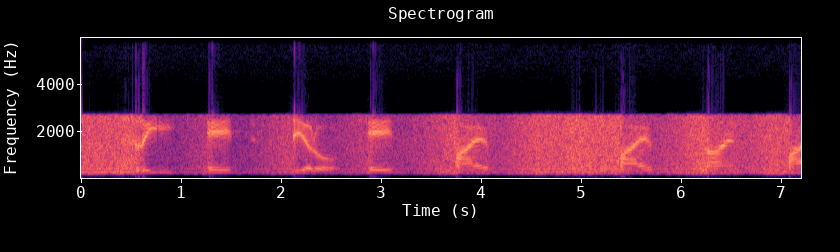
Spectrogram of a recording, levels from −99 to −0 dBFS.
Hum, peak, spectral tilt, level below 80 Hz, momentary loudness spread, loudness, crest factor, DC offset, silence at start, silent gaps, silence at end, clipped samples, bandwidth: none; -8 dBFS; -6.5 dB/octave; -88 dBFS; 10 LU; -25 LUFS; 18 dB; under 0.1%; 0 s; none; 0 s; under 0.1%; 6 kHz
